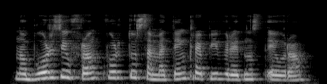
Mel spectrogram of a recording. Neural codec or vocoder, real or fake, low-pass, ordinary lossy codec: none; real; 10.8 kHz; none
